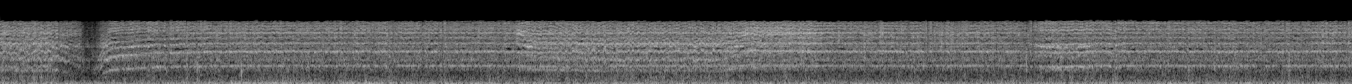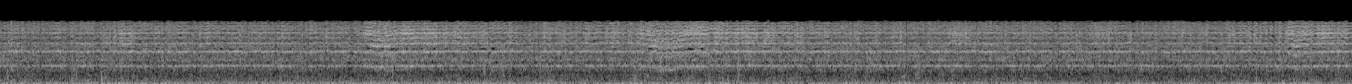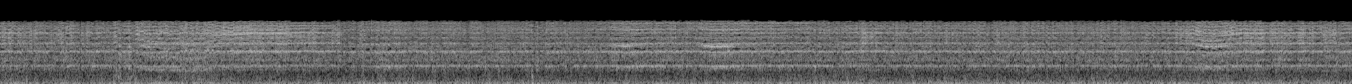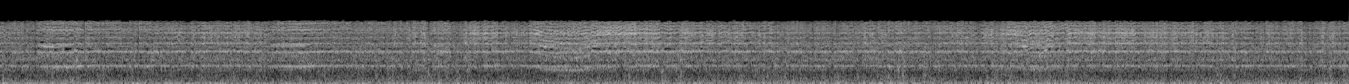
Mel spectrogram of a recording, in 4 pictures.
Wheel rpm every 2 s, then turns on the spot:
160, 230, 230, 200, 230, 220, 230, 230, 230, 230, 230, 230, 230, 230, 220, 230, 230, 230, 240, 230, 230, 230, 230, 220, 230, 230, 230.
none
